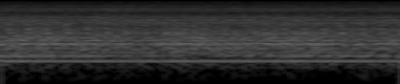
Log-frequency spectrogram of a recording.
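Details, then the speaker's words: Scroll saw cutting wood: steady, even buzzing rasp with constant hum and no surging or catching after chatter going against the grain; cutting smoothly, suggesting blade stroke speed could be increased. "it's still cutting very smooth. That may tell me, oh, I have to speed things up, speed the stroke of the blade. But here, you don't hear it as much."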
